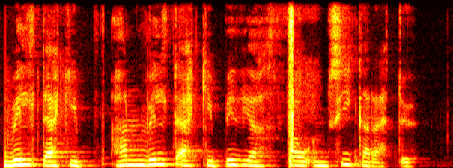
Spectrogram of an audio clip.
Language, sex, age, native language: Icelandic, male, 11, Icelandic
